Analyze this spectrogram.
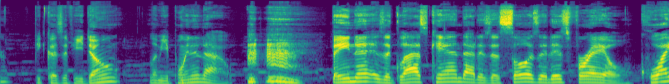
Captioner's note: clears Throat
